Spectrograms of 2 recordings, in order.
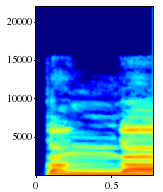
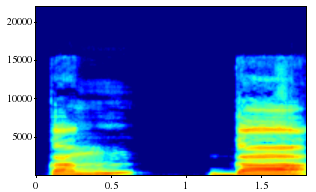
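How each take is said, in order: First: Said in the usual way. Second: कंगा split as "कं", long pause, "गा"; syllable by syllable. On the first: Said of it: "तो मिलके बन जाएगा". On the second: Shown as a demonstration. Teacher sounds out कंगा for learners, syllable by syllable. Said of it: "एक एक अक्षर का उच्चारण करके".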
